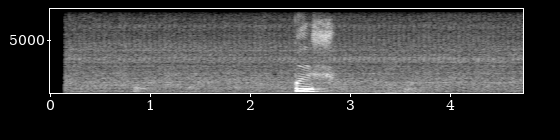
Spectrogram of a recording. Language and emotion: Russian, neutral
